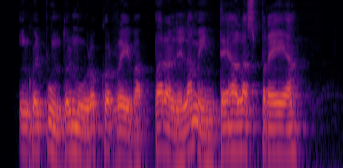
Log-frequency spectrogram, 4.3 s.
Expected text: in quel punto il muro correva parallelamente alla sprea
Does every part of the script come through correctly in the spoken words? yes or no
yes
